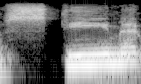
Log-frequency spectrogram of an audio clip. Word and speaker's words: Steemit: it's ste e MIT knows it's spelled a little differently than steam so steam it with two e's IT dot-com you apply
